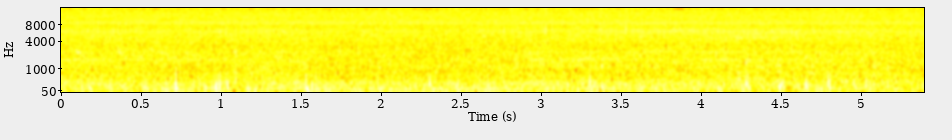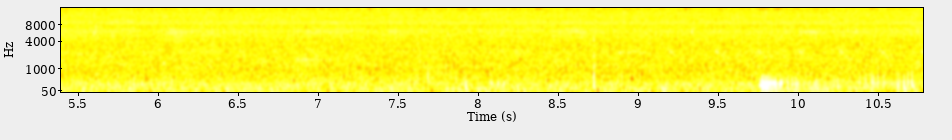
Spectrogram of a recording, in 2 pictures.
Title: Stomach growling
